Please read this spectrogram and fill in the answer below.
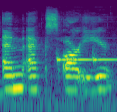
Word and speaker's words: MXRE: like my pageant Instagram, and then I have my personal, which is MXRE, like Mare, except the A is an X, and then Delia, which is my last name.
